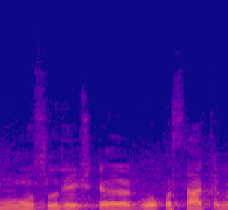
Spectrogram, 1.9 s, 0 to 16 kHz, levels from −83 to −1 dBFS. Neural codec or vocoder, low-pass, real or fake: codec, 44.1 kHz, 3.4 kbps, Pupu-Codec; 14.4 kHz; fake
